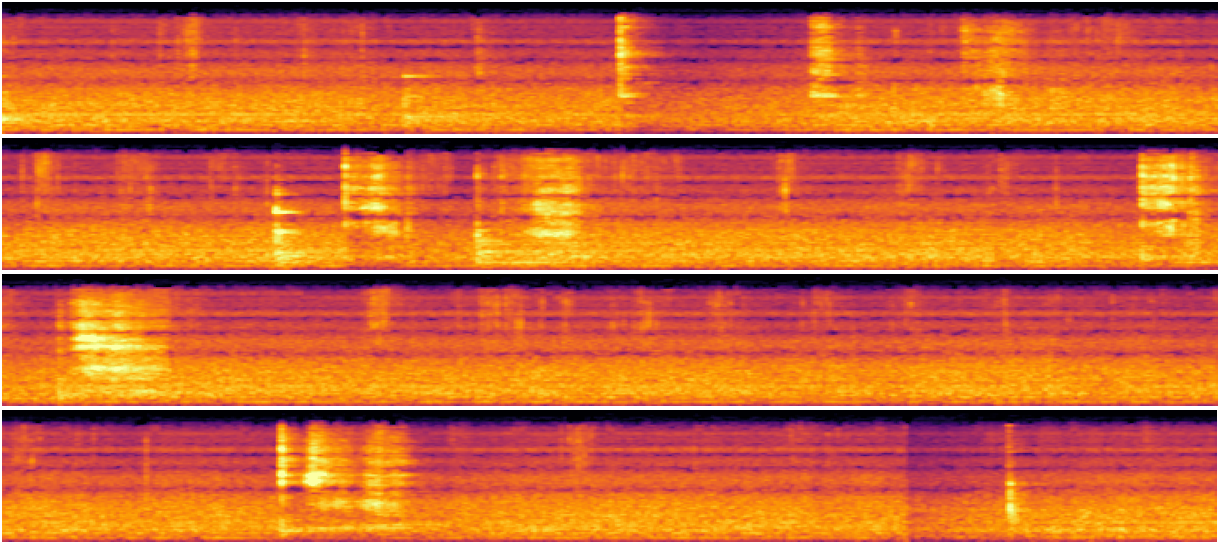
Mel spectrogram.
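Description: Utensils clink and scrape against a plate while beach sundal is served, with scattered light taps and a few sharper clatters over a quiet background and no talking.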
